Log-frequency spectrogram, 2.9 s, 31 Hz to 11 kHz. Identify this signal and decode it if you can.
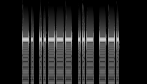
Morse code, heard as a keyed tone, about 28 wpm, 700 Hz. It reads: N2UG
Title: USA Call Signs - 4 Characters - Repeated 3x - 28wpm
